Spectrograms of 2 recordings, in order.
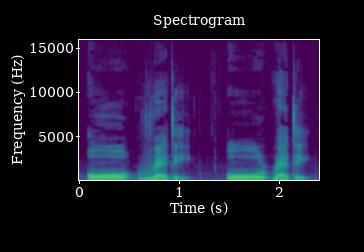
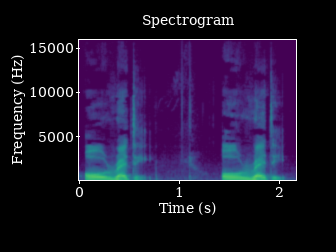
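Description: First: Already split slowly into two words, all ready, with a small gap; two separate words. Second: Already with the weight on its second syllable, al-READ-y; stress on second syllable. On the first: Teacher showing students the two-word all ready, slow and separated. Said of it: "第二个是俩词儿". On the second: Teacher modelling already for the class, stress on the second syllable. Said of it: "重读从第二个音节开始啊". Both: Shown as a demonstration.

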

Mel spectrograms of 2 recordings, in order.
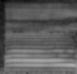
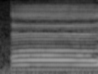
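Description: First: E clipped short so the glide merges toward A; quick diphthong demonstration; faster demo. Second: E drawn out slowly, gliding from E to I; slow diphthong demonstration; slow demo. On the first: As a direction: say E quickly, almost like one A sound. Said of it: "nhanh hơn này". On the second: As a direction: stretch the E slowly into the I. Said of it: "đọc chậm nó sẽ là". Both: Shown as a demonstration.

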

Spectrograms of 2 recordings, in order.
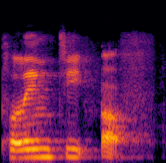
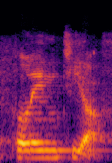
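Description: First: "plenty of" said slowly, word by word; careful pronunciation. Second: "plenty of" run together as one word; linked together. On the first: Teacher modelling "plenty of" for students, careful and separated. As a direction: give "plenty" and "of" each their own space. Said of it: "And the pronunciation, once again". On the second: Teacher showing students "plenty of" goes together, linked. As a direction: link "plenty" straight into "of", with no gap. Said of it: "It's together". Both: Shown as a demonstration.

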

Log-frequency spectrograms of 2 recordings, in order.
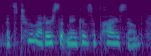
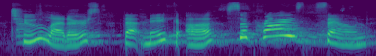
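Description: First: Said in the usual way. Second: Slow, emphatic class chant; drawn-out rule with a big "surprise"; group recitation. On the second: Shown as a demonstration. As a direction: lead everyone word by word, loudly.

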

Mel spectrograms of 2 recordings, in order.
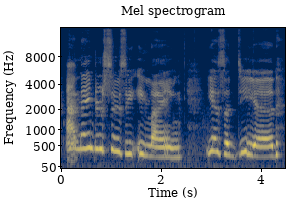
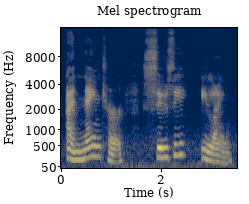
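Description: First: High, sing-song and teasing; playful after fixing her slip of the name; playful singsong. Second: Said in the usual way. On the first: Real, not acted. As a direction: announce it proudly, then a slow teasing yes I did. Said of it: "Sorry, Susie".

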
